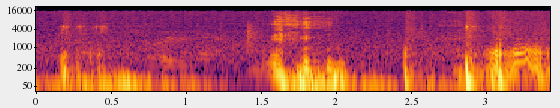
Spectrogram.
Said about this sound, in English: A dog.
